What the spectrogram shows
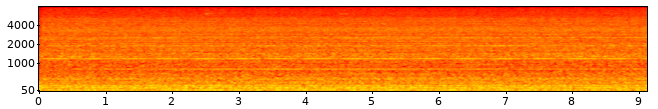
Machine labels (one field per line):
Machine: pump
